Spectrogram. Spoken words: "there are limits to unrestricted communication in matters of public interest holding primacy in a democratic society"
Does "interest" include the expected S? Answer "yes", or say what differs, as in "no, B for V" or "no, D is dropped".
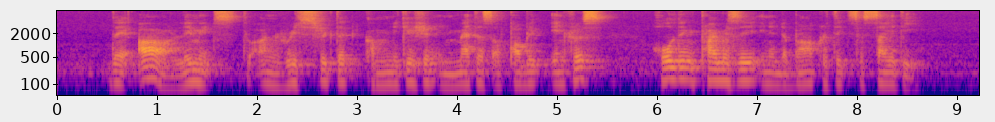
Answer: yes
